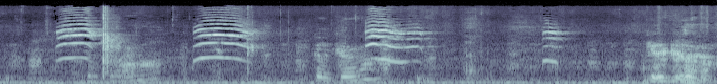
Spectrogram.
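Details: Female Rottweiler puppy working on obedience training for food and a toy; four high, arching whining yelps with rich overtones over about five seconds, interspersed with a man's voice and shuffling indoor noise.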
